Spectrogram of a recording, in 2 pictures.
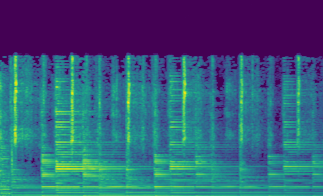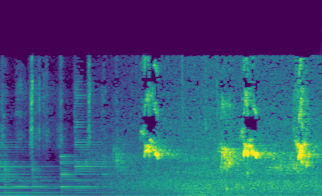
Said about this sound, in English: This is how all our cities sound right now. The light sound of birdsong has become more audible as the roar of cars dulls to a faint hum.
